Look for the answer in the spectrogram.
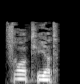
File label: "frottiert", German; adjectives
